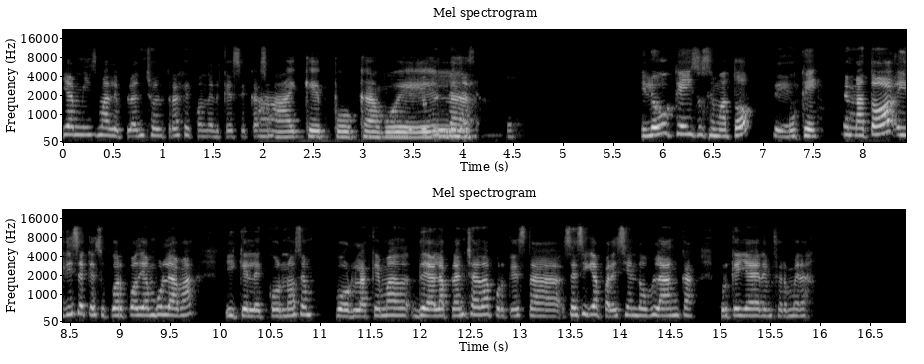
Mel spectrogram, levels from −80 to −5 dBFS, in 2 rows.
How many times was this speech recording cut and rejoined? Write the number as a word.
one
